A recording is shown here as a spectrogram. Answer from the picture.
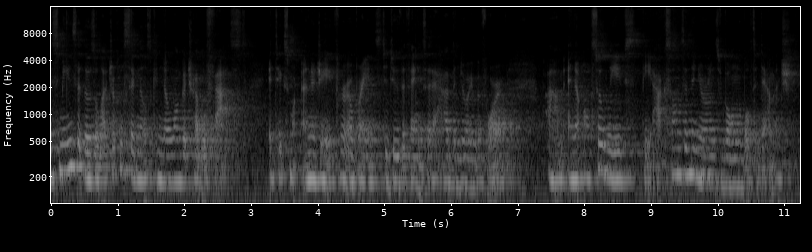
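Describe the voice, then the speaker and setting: Amid noticeable background noise and audible room echo, a woman of medium pitch talks at a fairly quick pace. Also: fairly even intonation. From New Zealand, Wellington. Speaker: MS researcher. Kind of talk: lecture. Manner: fast.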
